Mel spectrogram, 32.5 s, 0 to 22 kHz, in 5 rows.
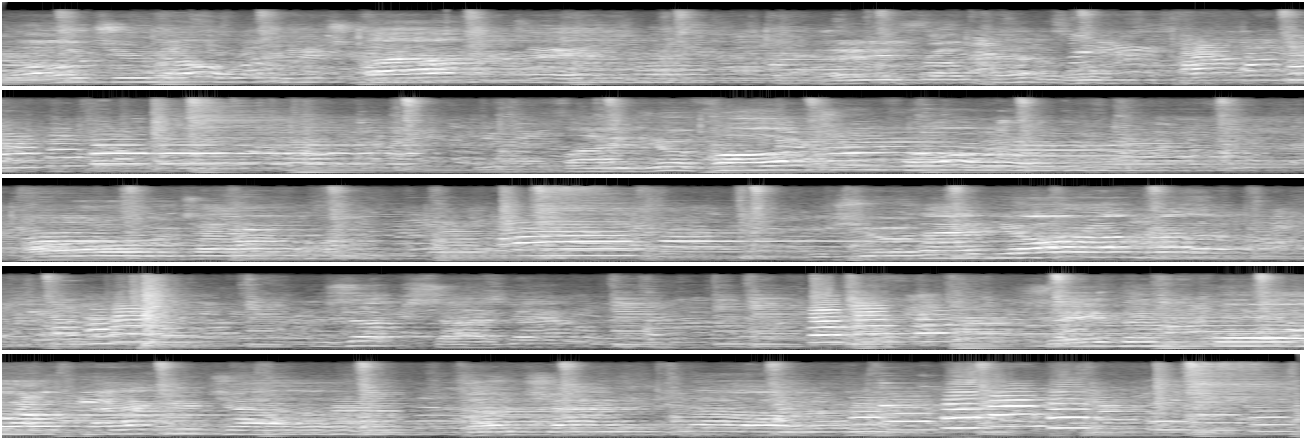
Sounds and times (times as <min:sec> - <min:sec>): Music: 0:00.0 - 0:32.5.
